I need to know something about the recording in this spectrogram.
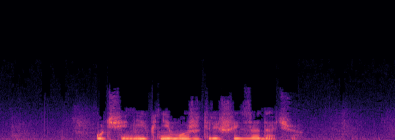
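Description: A woman speaks briefly and clearly.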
